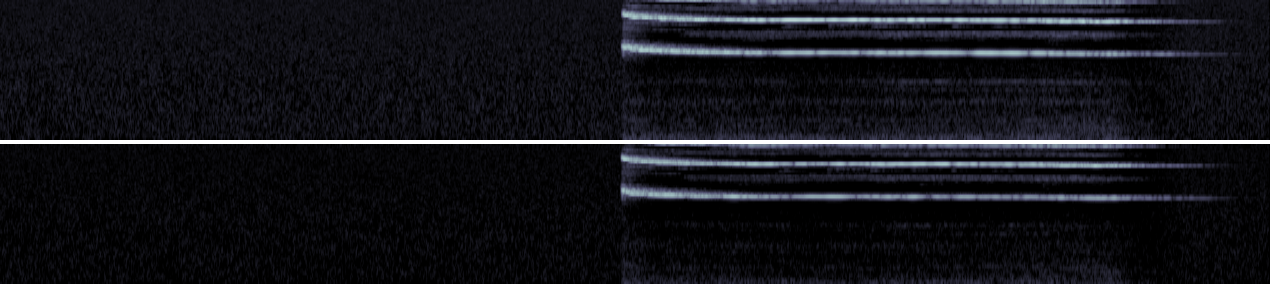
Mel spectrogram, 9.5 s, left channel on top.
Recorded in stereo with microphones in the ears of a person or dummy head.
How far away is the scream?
About 1.3 m.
